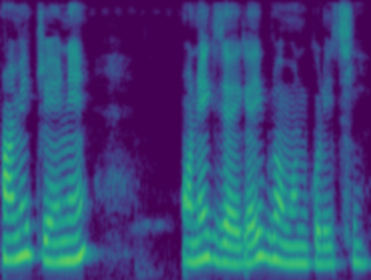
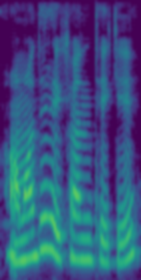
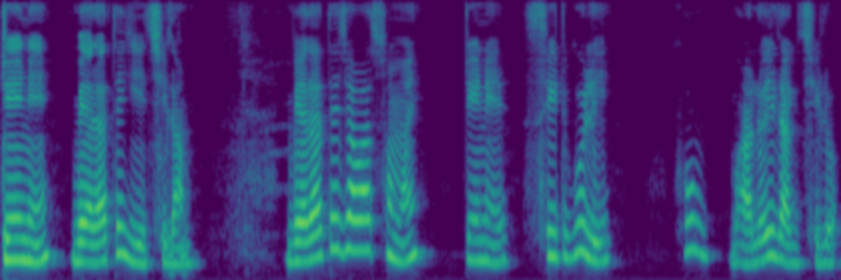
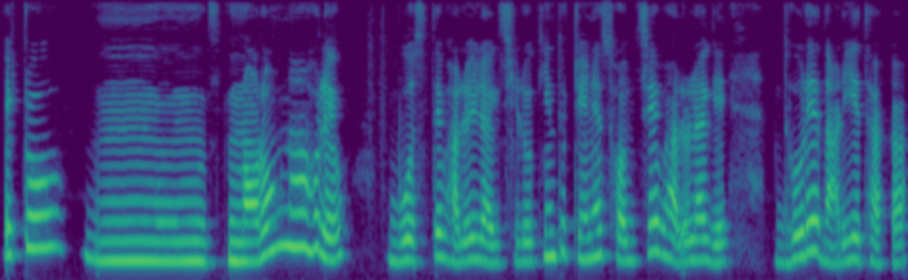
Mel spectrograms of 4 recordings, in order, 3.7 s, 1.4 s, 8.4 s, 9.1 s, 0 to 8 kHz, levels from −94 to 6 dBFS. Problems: background sounds at intervals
